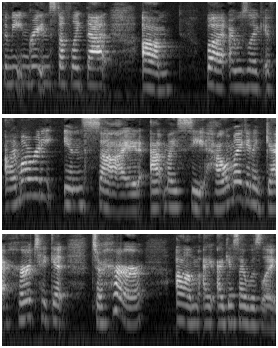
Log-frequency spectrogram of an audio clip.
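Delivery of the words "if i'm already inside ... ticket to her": ordinary delivery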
